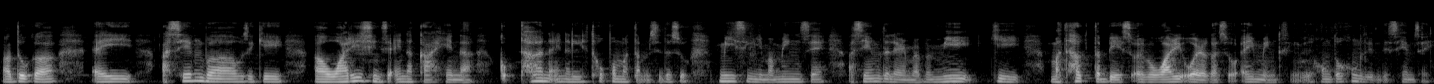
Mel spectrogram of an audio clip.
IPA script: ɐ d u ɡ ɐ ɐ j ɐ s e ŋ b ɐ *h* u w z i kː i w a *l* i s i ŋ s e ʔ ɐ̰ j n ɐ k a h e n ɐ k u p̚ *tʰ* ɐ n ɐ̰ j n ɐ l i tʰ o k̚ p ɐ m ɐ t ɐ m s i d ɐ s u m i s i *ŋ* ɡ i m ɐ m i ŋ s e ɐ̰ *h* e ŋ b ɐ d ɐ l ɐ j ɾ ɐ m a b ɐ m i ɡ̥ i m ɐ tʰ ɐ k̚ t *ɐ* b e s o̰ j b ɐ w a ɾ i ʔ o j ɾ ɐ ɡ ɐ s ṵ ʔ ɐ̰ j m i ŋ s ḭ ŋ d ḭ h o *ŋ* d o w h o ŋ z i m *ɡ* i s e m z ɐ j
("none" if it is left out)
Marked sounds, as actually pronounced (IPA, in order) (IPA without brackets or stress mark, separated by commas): h, ɾ, tʰ, ŋ, s, ɐ, ŋ, d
